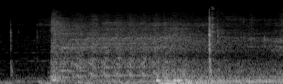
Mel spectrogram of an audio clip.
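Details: 2014 VW Golf 2.0 TDI EA288 diesel, first cold start after sitting overnight following the long-crank repair: the starter catches within a moment and the engine settles straight into a steady, even idle; the fault is fixed.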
